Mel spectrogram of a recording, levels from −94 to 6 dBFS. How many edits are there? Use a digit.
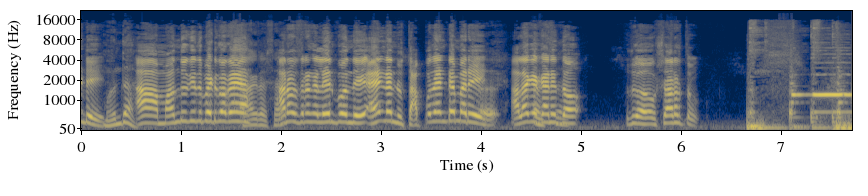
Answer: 0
